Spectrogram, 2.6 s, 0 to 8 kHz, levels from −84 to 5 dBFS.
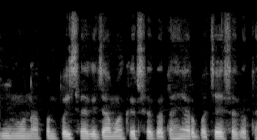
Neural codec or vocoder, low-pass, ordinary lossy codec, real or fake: vocoder, 44.1 kHz, 128 mel bands every 512 samples, BigVGAN v2; 7.2 kHz; MP3, 64 kbps; fake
